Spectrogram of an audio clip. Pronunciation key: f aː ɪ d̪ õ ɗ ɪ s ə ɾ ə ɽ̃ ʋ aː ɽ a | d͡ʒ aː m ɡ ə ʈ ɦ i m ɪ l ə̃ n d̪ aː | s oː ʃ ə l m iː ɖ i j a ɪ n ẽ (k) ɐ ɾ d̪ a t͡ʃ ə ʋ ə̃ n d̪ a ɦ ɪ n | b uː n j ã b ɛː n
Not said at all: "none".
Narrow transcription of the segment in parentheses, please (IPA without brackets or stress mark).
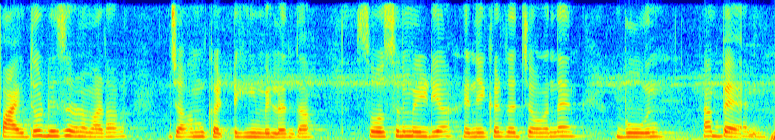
k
